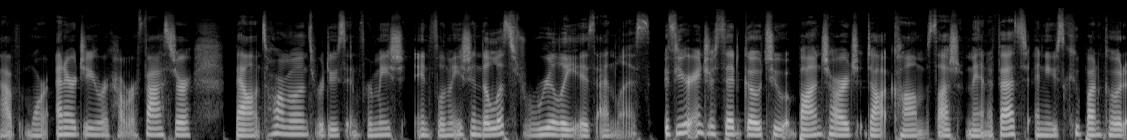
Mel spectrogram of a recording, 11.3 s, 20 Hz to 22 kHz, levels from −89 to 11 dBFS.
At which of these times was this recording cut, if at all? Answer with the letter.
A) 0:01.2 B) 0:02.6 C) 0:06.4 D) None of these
C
